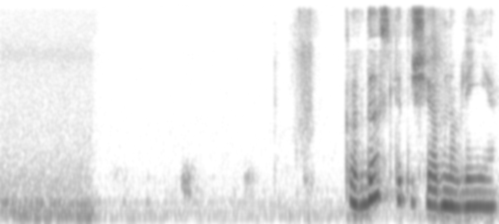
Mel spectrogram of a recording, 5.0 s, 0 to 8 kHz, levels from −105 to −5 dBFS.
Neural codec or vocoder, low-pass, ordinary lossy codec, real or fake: none; 7.2 kHz; none; real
